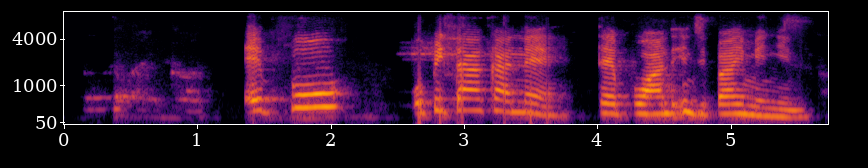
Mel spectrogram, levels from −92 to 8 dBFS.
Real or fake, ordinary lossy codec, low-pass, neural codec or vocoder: real; Opus, 16 kbps; 7.2 kHz; none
